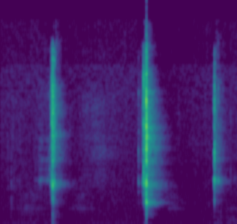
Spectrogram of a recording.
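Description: Three sharp metallic clacks spaced about a second apart, close and crisp, a Benchmade Mini Bugout pocketknife blade snapping shut, in quiet surroundings.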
